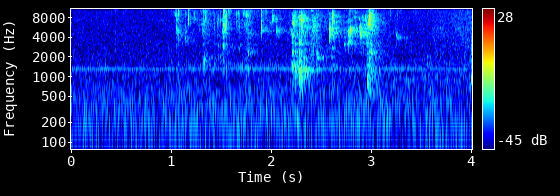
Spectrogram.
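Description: Water pours from a plastic bottle into a metal pot.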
